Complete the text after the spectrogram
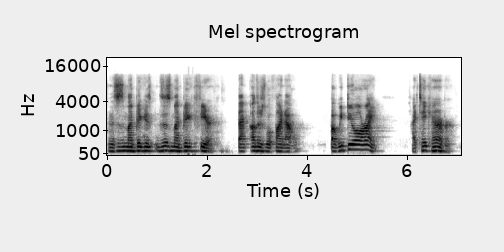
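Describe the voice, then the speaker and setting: A man playing a protective, plain-spoken young Chinese brother in a play reading over a video call, speaking in measured, formal phrases. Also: mid-range voice, fairly bright tone, natural voice. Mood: guarded, proud. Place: home room on video call.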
